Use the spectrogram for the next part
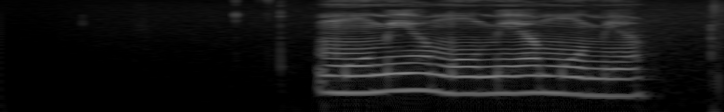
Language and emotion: Russian, neutral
